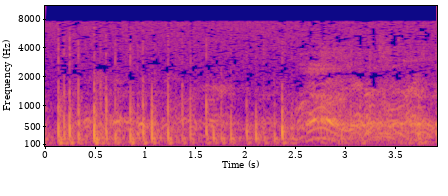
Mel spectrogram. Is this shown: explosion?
no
